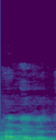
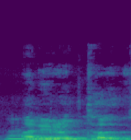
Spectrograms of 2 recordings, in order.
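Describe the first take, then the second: First: The name ends on a consonant, final vowel dropped. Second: The name ends on a vowel, final vowel kept. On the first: The final vowel is deleted as in Hindi. The speaker calls it wrong. "his name is not Anirudh Joshi" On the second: The final vowel is kept as in Marathi. The speaker calls it right. "his name is Aniruddha Joshi"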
